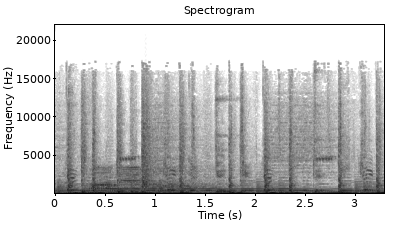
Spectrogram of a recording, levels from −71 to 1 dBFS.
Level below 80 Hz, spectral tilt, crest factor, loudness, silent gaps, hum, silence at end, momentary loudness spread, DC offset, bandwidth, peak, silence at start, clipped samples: -12 dBFS; -4.5 dB/octave; 10 dB; -12 LUFS; none; none; 0 s; 3 LU; under 0.1%; 17.5 kHz; 0 dBFS; 0 s; under 0.1%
